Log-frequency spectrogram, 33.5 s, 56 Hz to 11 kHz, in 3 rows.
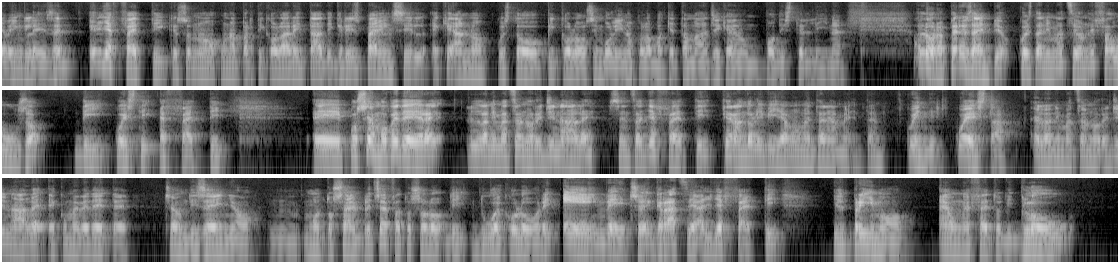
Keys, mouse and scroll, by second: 1.2 click, 15.7 click, 17.0 click, 18.4 click, 20.9 shift+space, 22.3-25.3 drag, 27.1 click, 28.9 click, 32.5 click.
